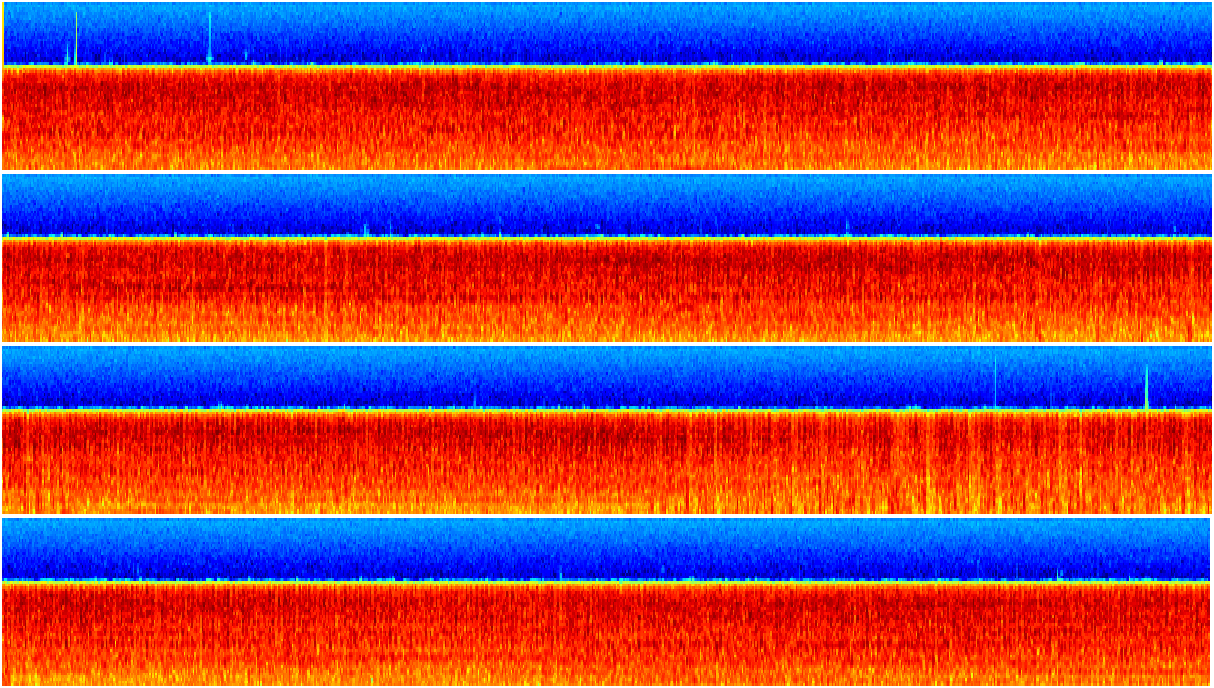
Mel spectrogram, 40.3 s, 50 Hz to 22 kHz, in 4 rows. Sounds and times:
Engine: 0.0 - 40.3
Motor vehicle (road): 0.0 - 40.3.

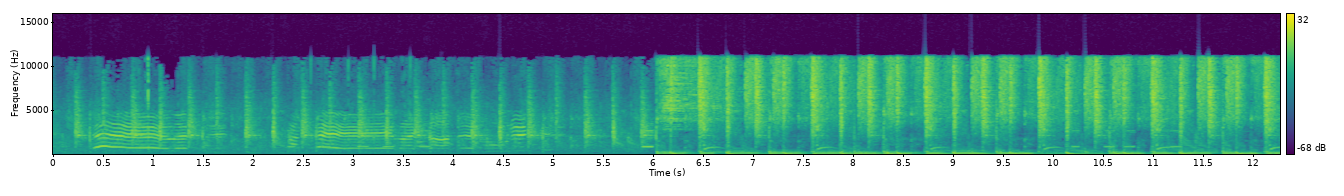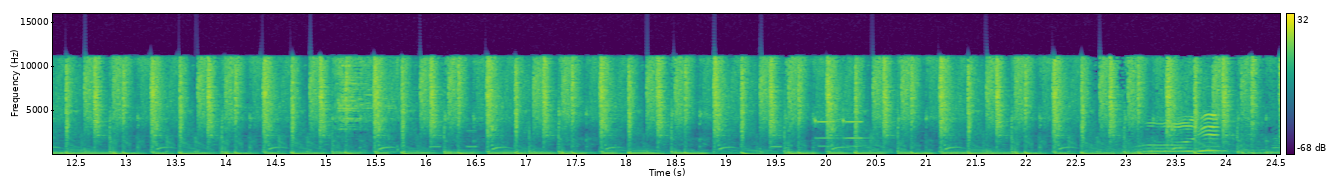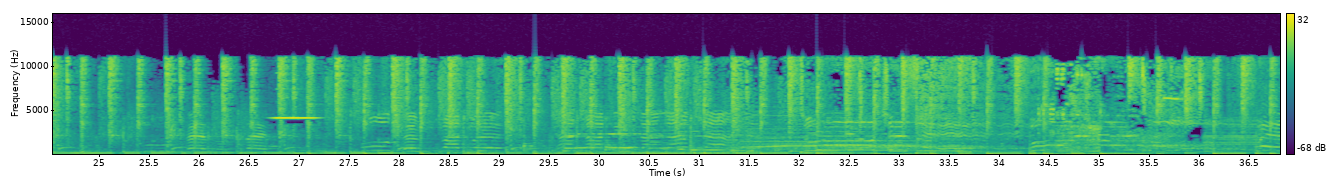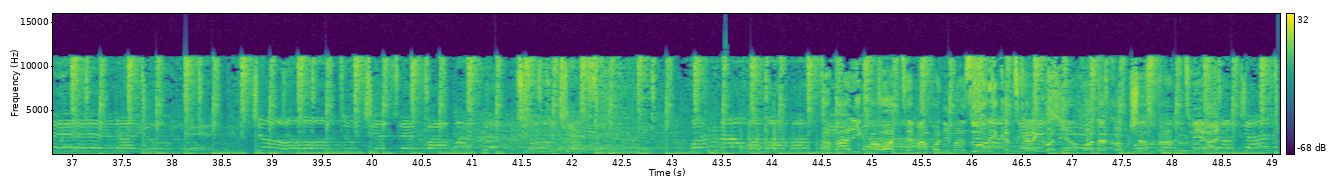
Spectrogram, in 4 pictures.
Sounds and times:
Music: 0.0 - 49.0.

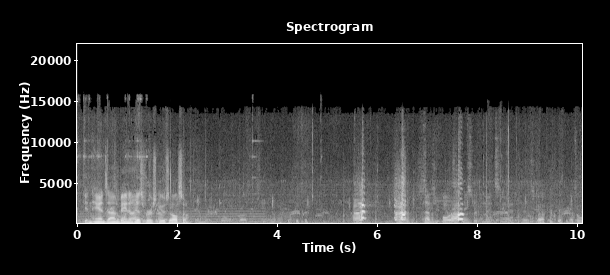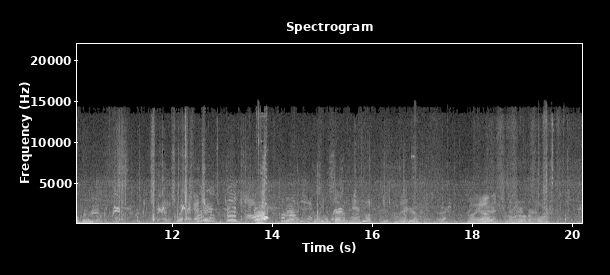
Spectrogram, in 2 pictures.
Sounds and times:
Honk: 1.0 - 6.7, 7.3 - 8.5, 9.6 - 14.5.

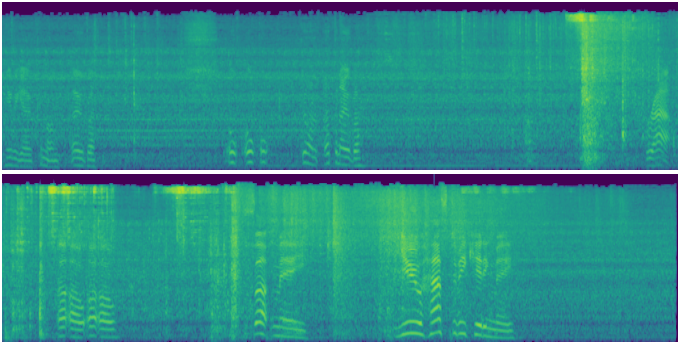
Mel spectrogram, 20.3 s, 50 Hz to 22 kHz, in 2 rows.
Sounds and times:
Speech: 0.0 - 1.5, 3.4 - 5.5, 9.7 - 10.1, 11.0 - 12.0, 13.8 - 14.8, 16.0 - 17.9
Vehicle: 0.0 - 20.2.

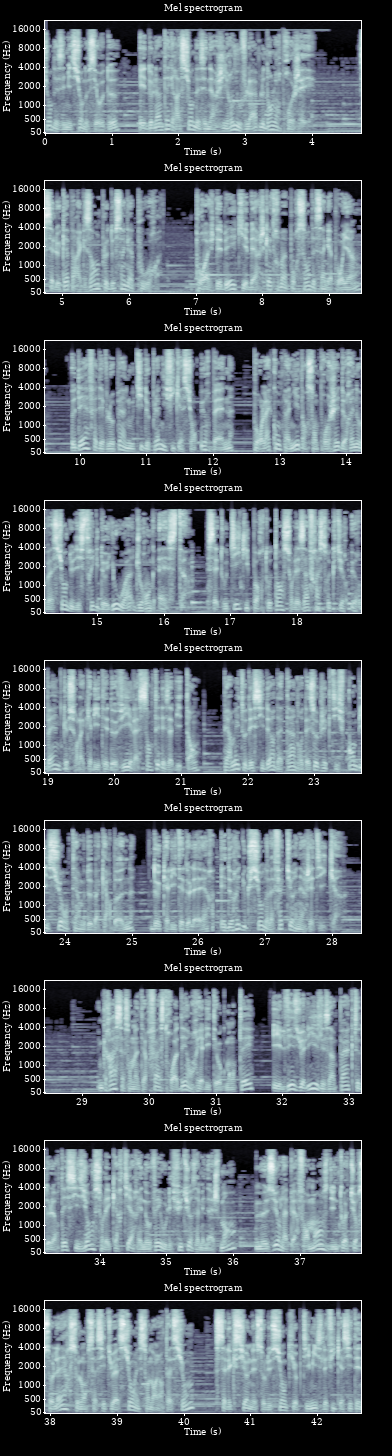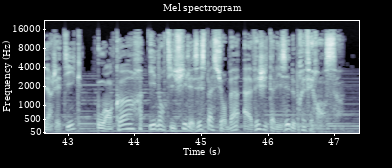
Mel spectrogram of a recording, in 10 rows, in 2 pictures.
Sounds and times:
Speech: 0.0 - 28.2, 29.2 - 47.2
Music: 0.0 - 47.3.

